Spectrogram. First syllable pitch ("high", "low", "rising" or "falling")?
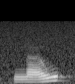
rising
